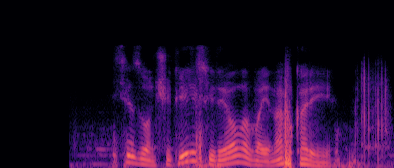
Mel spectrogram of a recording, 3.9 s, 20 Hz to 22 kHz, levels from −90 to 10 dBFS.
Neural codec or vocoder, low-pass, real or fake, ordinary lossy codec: codec, 16 kHz, 2 kbps, X-Codec, HuBERT features, trained on general audio; 7.2 kHz; fake; AAC, 48 kbps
